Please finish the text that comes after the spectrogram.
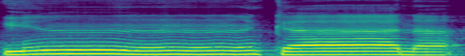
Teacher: ഇഖ്ഫാ, സാക്കിന നൂനിന് ശേഷം കാഫാണല്ലോ വന്നത്. ഇഖ്ഫാ ചെയ്തുകൊണ്ട് അഥവാ മണിച്ചുകൊണ്ട് ഇൻ കാന, നാവിൻ്റെ തല മുൻപല്ലിൻ്റെ ഊനിൽ തൊടാതെ ഇൻ കാന ഇങ്ങനെയാണ് ഓതേണ്ടത്.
